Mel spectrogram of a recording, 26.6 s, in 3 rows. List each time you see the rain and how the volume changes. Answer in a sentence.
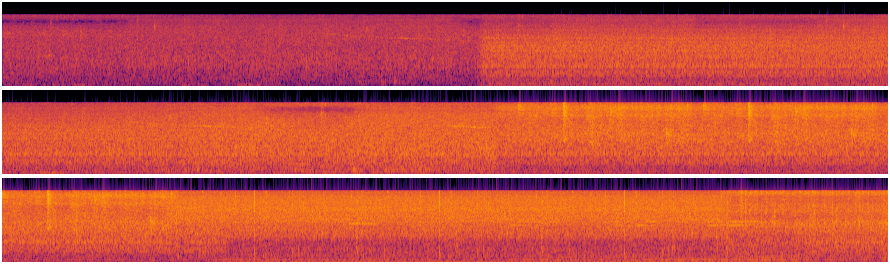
You can hear the rain from 0.0 to 26.5 s, getting louder.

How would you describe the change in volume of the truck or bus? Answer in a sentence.
The volume of the truck or bus stays about the same.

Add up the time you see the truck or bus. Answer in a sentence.
The truck or bus can be heard for 22 seconds in total.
